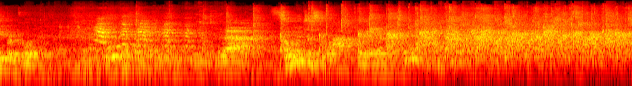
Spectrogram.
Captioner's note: laughter and applause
